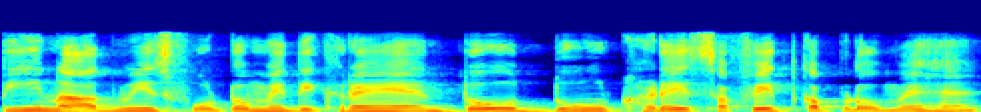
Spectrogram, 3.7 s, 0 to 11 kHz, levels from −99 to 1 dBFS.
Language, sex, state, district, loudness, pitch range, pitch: Hindi, male, Uttar Pradesh, Jyotiba Phule Nagar, -23 LUFS, 190-220 Hz, 200 Hz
